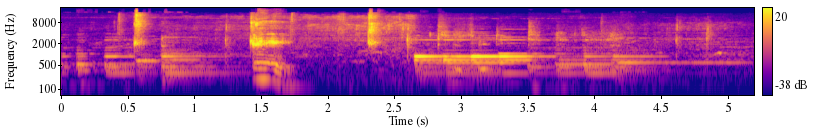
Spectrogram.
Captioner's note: upbeat music; snaps fingers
